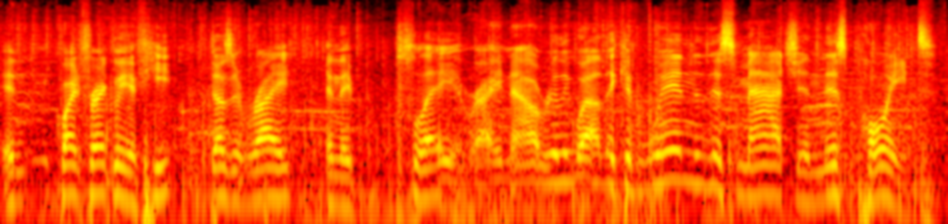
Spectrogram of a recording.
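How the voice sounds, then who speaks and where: A man's voice: on the high side, unhurried. A man giving casual, opinionated color commentary on a paintball match, laughing easily with his co-hosts.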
